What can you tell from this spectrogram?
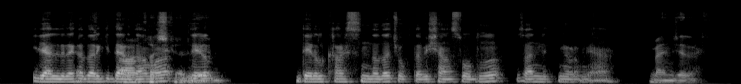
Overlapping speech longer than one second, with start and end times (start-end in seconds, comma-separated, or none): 0.8-2.1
